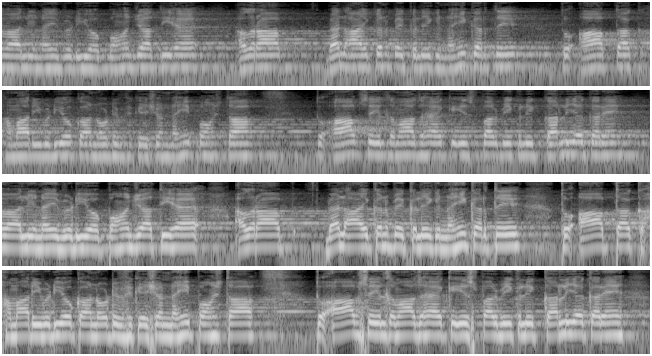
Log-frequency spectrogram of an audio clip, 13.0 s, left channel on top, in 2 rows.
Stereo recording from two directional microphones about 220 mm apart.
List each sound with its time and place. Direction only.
0.0 s speech: 45° right (ahead or behind)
